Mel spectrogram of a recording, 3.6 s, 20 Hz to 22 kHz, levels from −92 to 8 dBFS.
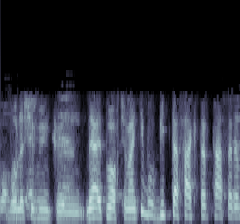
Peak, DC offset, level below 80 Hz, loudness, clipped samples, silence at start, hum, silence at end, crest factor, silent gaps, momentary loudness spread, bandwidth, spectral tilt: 0 dBFS; under 0.1%; -60 dBFS; -16 LUFS; under 0.1%; 0 s; none; 0 s; 16 dB; none; 6 LU; 4.1 kHz; -5 dB/octave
